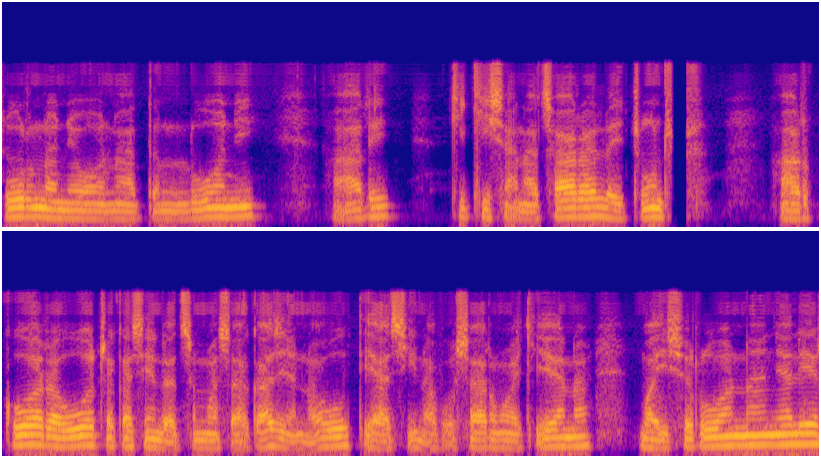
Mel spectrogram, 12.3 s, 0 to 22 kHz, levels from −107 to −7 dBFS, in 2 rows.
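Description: Throughout the speech, the sound is thin and grainy, with a hard ceiling at 8.4 kHz. This is likely Opus compression in its CELT music mode, at a low rate that fits roughly 16 kbps. When bits are scarce, the encoder keeps each band's energy but fills the detail with folded or noisy content. Consonants and vowels therefore turn rough rather than swirly. On a spectrogram, everything above 8.4 kHz is blank, and the bands below look smeared and speckled instead of crisply harmonic.

At 5.02 s the audio cuts out for 120 ms and resumes at 5.14 s. This is a playback stall: the output went silent because the player likely ran short of data or its thread was held up, and the sound picks up again once it recovered. It is heard as an abrupt gap in mid-flow. On the waveform it shows as a flat, empty stretch with sharp edges. On the spectrogram it appears as a clean vertical band of silence across all frequencies.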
